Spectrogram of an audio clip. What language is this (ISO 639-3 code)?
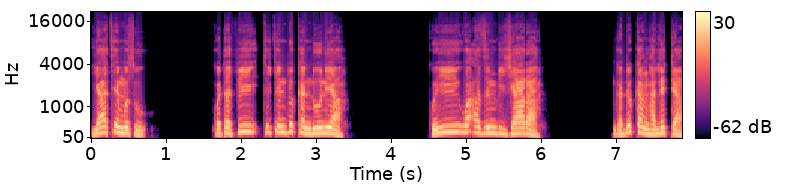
hau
